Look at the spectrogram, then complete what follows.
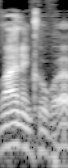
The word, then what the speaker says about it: Leinenkugel: Leinenkugel. Okay, that's it. That's how you pronounce it.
